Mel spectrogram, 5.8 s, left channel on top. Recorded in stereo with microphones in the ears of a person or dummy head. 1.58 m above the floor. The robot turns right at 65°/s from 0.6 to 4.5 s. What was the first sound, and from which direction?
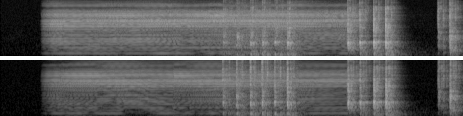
Typing on a keyboard, 80° right.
